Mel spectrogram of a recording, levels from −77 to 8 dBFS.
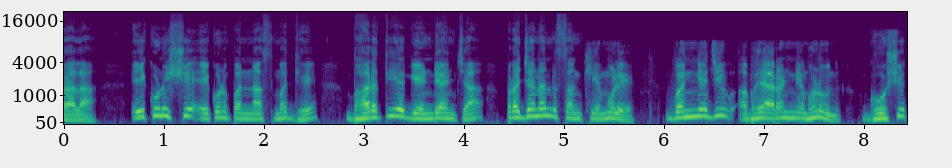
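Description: From 5.17 s to the end, a call bitrate drop takes the encoder from 48 to 12 kbps, bottoming out for 2.35 s, and narrows the band from 20 kHz to 8 kHz. Speech turns muffled and watery but stays continuous, unlike packet loss, which leaves gaps.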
